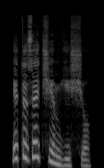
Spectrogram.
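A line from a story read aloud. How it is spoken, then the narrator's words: Angry question. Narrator (Russian): сердито спросила Варя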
